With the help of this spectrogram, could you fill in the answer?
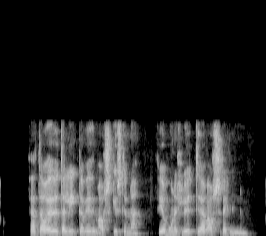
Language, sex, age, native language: Icelandic, female, 40-49, Icelandic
